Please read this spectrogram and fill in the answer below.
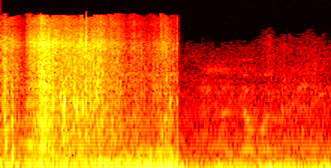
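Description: Water splashing and sloshing at the pond's edge as a hooked bass is landed, over a steady low background, cutting off abruptly just over a second in and leaving faint outdoor background.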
